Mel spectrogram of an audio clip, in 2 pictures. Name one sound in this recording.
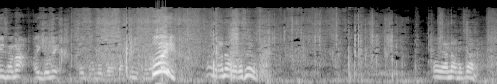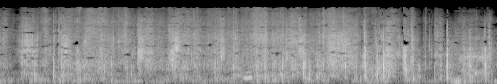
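Feet scuffle and stamp on pavement.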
